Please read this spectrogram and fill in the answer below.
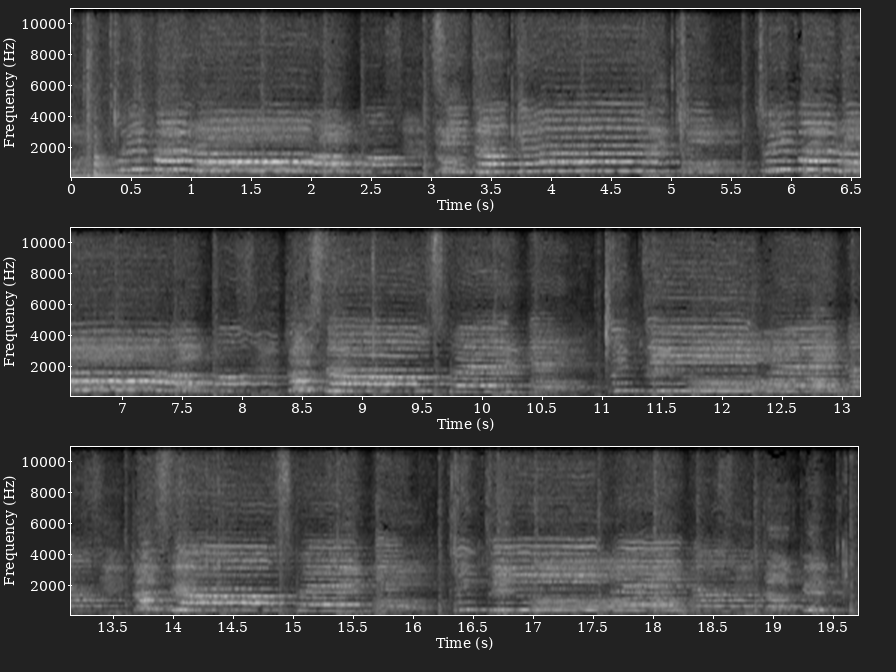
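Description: A group of voices singing a song together in choir style, in phrases of a second or two. A low held note sounds at the start and stops about a second and a half in.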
